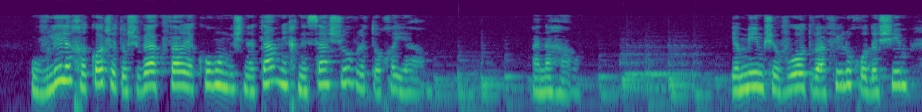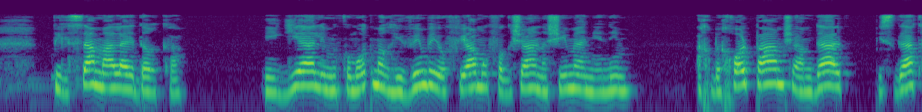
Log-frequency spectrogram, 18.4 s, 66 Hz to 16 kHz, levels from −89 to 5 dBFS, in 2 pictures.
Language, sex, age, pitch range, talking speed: Hebrew, female, 30-49, 175-225 Hz, 105 wpm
